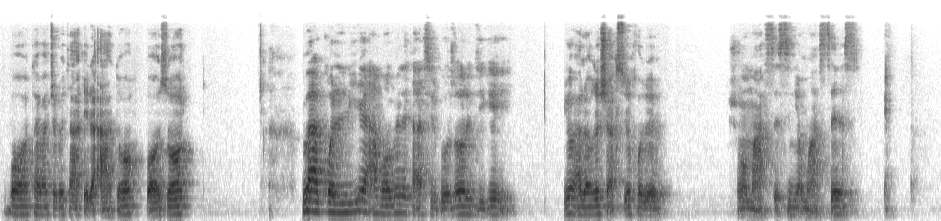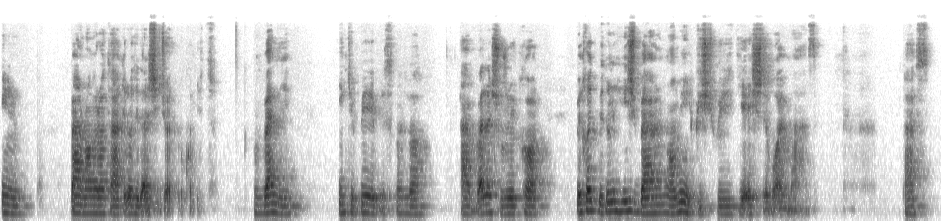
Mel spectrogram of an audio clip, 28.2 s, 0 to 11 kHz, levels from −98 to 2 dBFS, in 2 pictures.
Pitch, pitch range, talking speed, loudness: 120 Hz, 115-135 Hz, 95 wpm, -23 LUFS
